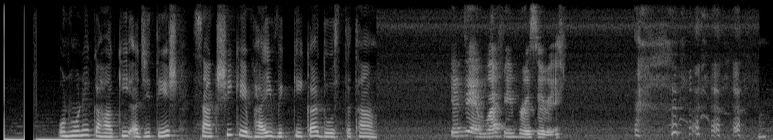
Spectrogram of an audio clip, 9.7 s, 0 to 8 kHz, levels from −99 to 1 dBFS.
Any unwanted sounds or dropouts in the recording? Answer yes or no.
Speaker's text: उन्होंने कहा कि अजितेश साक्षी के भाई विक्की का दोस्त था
yes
